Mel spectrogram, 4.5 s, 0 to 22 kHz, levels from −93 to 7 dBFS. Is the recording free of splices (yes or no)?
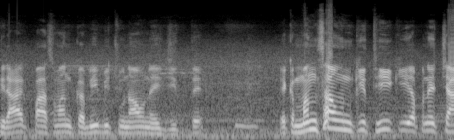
yes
